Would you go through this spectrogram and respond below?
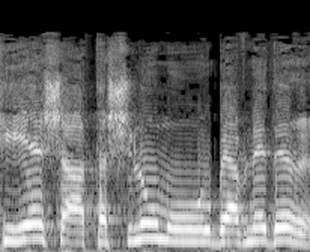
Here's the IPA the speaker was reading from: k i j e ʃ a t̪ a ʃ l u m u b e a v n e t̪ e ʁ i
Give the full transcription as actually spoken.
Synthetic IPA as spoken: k i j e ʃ a t̪ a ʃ l u m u b e a v n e d̪ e ʁ e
